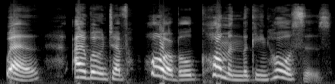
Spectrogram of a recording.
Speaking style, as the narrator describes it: snapped Lady Richmore

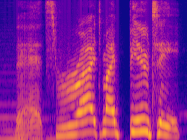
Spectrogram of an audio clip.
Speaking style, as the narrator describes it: cried the princess

